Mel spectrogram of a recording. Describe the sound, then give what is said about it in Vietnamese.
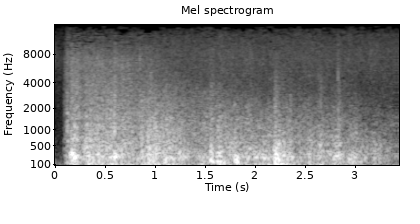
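Heavy thunder crashes in with a sudden, loud onset and keeps rumbling for several seconds, swelling with a few rolling peaks as it goes on, with no voices present. “Hai tiếng sét nữa vang đượm, bầu trời sáng rực thêm hai lần nữa rồi mới tắt ngấm.”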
